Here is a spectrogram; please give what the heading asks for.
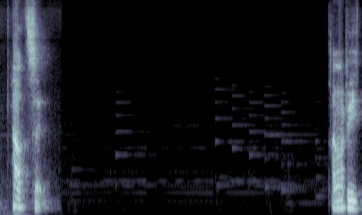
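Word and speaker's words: Kal'tsit: I think it's pronounced Kerushi. I think that's how the Japanese pronounce it.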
